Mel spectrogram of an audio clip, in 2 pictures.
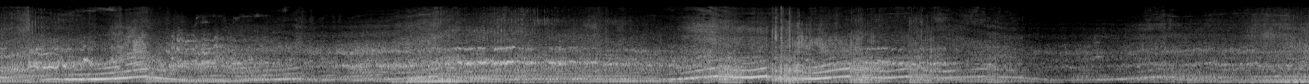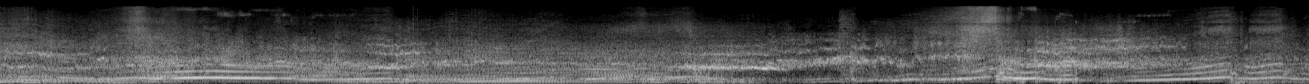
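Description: Cars drifting in donuts: engines revving up and down over and over as the throttle is worked, over the steady squeal and hiss of rear tires spinning against the pavement.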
